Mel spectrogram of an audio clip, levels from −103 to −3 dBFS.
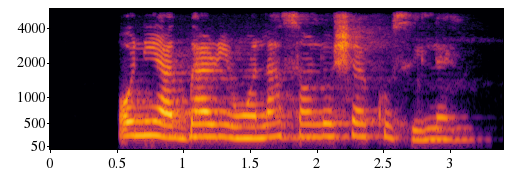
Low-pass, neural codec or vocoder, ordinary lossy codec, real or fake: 5.4 kHz; none; none; real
